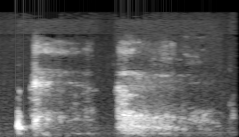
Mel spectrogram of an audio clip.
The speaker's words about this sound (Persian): ولی کلن من از پله ها اومدم بالا که نفس نفس میزنم، ببخشید.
